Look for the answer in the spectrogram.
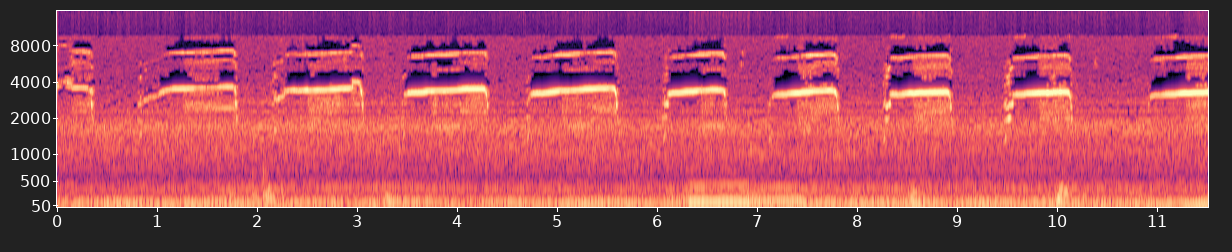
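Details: Bald eagle eaglet at a Florida nest during fish deliveries by its father, calling in repeated high whistled chirps, each rising then dropping, about eleven in quick regular series over a low hum of background noise.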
